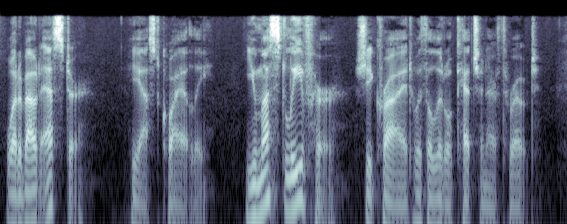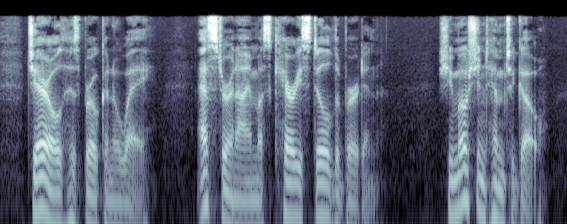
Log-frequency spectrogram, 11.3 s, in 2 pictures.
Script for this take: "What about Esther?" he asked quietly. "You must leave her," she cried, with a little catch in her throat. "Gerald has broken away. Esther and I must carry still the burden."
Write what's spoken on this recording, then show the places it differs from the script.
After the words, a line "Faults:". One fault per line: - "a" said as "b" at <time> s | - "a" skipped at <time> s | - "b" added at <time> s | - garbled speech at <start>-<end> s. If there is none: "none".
"What about Esther?" he asked quietly. "You must leave her," she cried, with a little catch in her throat. "Gerald has broken away. Esther and I must carry still the burden." She motioned him to go
Faults:
- "She motioned him to go" added at 10.0 s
